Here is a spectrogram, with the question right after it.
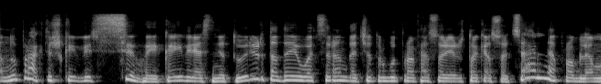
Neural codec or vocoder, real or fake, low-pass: vocoder, 24 kHz, 100 mel bands, Vocos; fake; 10.8 kHz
